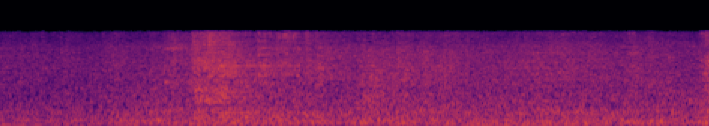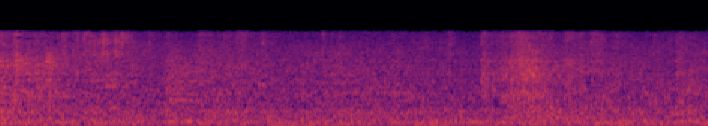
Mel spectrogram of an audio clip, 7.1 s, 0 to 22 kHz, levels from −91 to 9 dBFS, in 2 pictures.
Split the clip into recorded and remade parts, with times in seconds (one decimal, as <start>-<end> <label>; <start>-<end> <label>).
0.0-5.6 recorded; 5.6-7.1 remade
